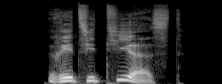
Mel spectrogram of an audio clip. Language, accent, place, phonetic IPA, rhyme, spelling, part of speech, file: German, Germany, Berlin, [ʁet͡siˈtiːɐ̯st], -iːɐ̯st, rezitierst, verb, De-rezitierst.ogg
- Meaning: second-person singular present of rezitieren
